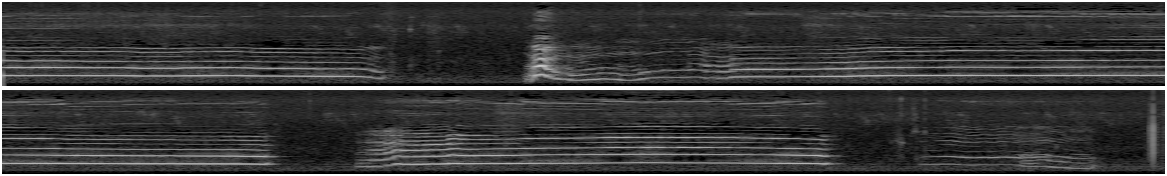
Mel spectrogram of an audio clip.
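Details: Simon, a pet dog, howling at a passing siren: long sustained tonal howls with rich harmonics, held steady for several seconds each, separated by short breaks with brief wavering, yipping onsets and a softer final howl.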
